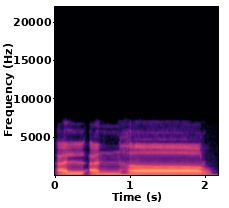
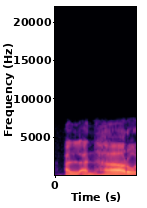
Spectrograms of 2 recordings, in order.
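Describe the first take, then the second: First: The word ends on a consonant without vowel. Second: The word ends with a short vowel.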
